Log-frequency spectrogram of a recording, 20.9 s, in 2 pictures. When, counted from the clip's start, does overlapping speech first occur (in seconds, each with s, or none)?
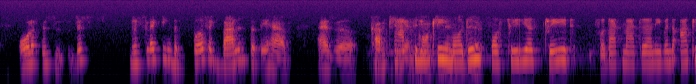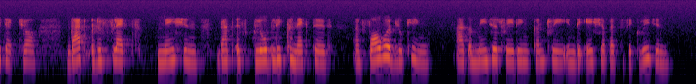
5.8 s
